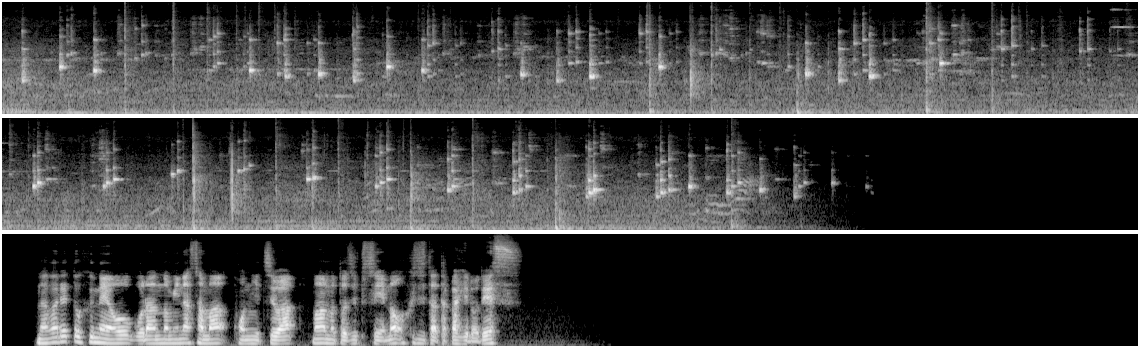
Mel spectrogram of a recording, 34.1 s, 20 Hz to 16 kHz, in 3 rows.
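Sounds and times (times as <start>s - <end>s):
light tinkling clinks: 0.1s - 19.6s.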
